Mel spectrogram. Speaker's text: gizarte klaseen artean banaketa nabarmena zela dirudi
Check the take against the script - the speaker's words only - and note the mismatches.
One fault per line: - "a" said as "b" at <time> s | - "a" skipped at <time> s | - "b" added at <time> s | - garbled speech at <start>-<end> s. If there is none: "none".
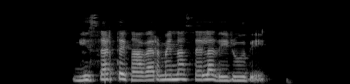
- "klaseen artean banaketa" skipped at 1.3 s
